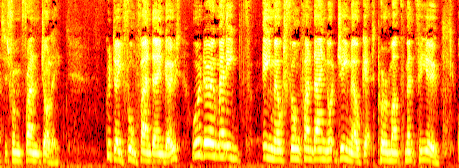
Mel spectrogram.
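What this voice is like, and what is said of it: Put-on farmer accent. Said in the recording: “I'm going to do a farmer accent”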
